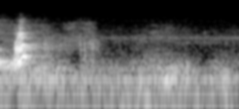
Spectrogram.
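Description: Animatronic plush toy puppy giving one short, rising yip.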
